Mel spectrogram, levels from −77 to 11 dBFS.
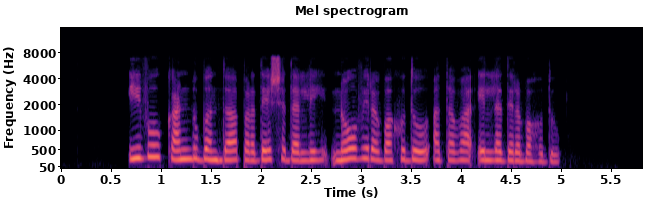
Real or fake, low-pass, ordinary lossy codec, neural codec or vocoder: fake; 7.2 kHz; none; codec, 16 kHz, 0.8 kbps, ZipCodec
